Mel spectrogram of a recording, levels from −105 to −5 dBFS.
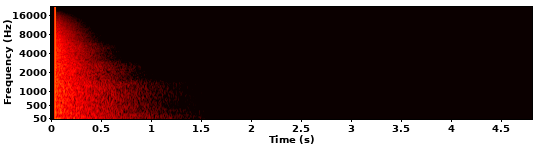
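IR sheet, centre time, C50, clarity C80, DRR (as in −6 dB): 62 ms, 2.5 dB, 4.5 dB, −2.5 dB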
